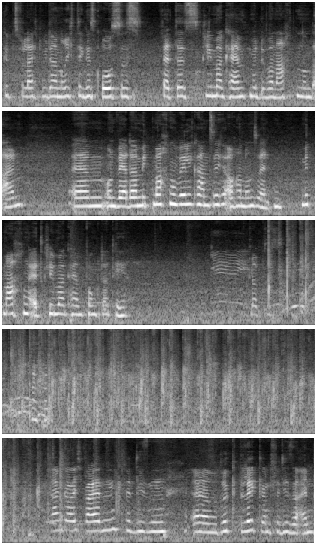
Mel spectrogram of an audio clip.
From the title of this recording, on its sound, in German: O-Ton] Eröffnung des Klima-Protest-Camps am 23. Mai 2021 am Donaukanal in Wien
